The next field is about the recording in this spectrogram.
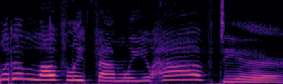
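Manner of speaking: high, sweet cooing voice. A woman speaks to Thorin about his family, cooing. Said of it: "she cooed".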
